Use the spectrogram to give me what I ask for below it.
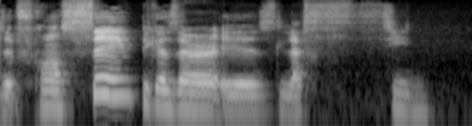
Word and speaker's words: français: For example, in the word French, français, you pronounce it français because there is la cdelle. If there wasn't, it would be le français. It'd sound like a K instead of an S.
